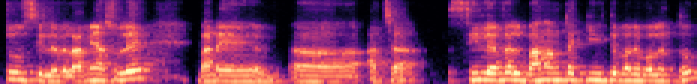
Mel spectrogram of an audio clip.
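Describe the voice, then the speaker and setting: A man teaching a live online English class, explaining quickly and telling students to mute their mics. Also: high voice, fairly even intonation, fairly bright tone, a little hiss or hum. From Bangladesh.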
